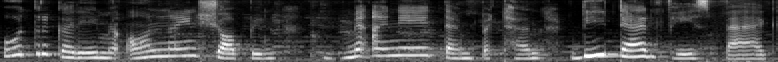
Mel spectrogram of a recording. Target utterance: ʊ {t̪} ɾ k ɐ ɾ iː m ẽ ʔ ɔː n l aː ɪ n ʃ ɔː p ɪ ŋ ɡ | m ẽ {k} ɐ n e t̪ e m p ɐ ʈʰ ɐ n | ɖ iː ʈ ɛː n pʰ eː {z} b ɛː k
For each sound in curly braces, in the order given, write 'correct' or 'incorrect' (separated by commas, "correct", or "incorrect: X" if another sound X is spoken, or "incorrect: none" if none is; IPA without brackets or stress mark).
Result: correct, incorrect: ʔ, incorrect: s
